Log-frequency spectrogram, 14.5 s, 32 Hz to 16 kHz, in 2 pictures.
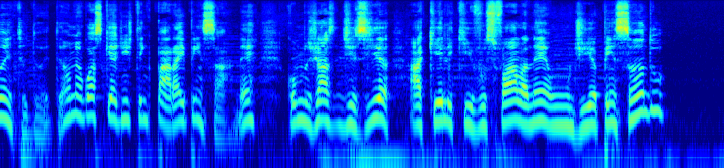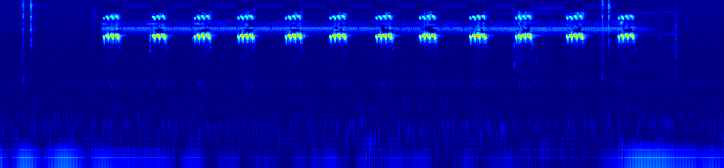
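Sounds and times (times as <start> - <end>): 
speech: 0.0 - 6.8
cricket chirping: 8.3 - 13.7.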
